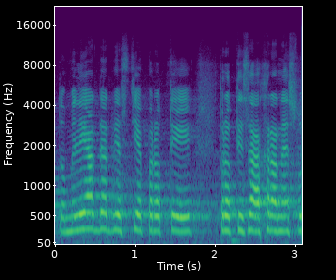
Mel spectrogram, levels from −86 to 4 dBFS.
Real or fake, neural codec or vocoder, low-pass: real; none; 14.4 kHz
